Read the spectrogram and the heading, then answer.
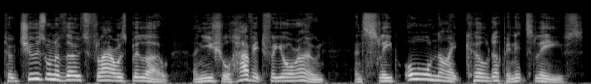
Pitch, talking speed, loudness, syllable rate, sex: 165 Hz, 245 wpm, -18 LUFS, 6.0 syllables/s, male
